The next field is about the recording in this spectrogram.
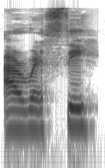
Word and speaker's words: Arese: Like, because you hear everything, Aris, Aresa. I've heard all kinds of like pronunciations, but I mostly don't mind.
